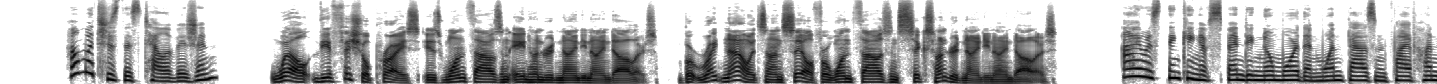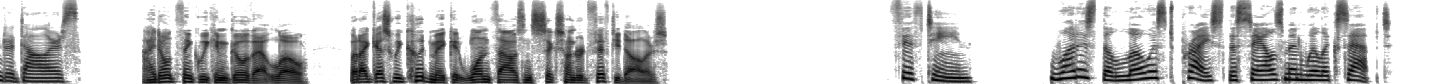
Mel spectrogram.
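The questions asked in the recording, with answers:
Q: What is the lowest price the salesman will accept?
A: $1,650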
